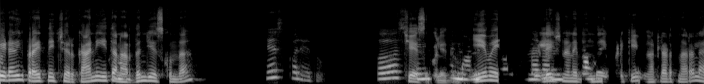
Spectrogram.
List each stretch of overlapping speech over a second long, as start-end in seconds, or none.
4.1-5.9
